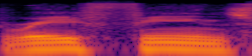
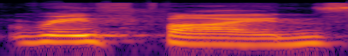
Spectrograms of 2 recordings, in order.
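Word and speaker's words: Ralph Fiennes: Also, give me more jacked Rafe Fiennes for now on. What was he? Rafe Fiennes.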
